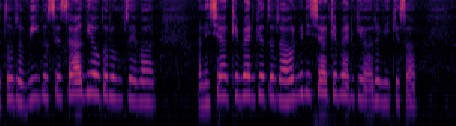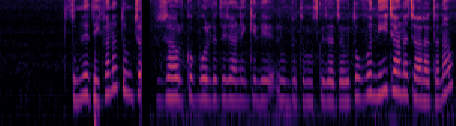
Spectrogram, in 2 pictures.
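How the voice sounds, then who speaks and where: A woman's voice: a little high, vocal fry, dark tone. A woman voicing a young wife in a story who argues, scolds and repeats herself. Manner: scolding, repeats her words. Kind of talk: storytelling with acted dialogue.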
